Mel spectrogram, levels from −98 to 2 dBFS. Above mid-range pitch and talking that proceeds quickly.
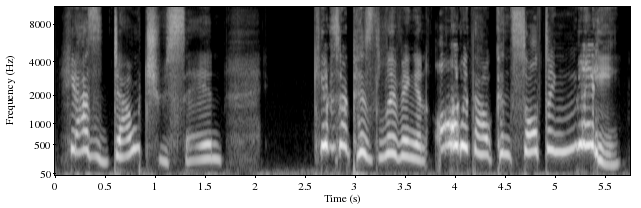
No: very high, 330 Hz; average, 155 wpm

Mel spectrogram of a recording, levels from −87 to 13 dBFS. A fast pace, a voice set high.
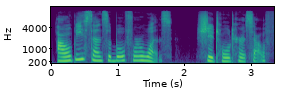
No: average, 145 wpm; very high, 255 Hz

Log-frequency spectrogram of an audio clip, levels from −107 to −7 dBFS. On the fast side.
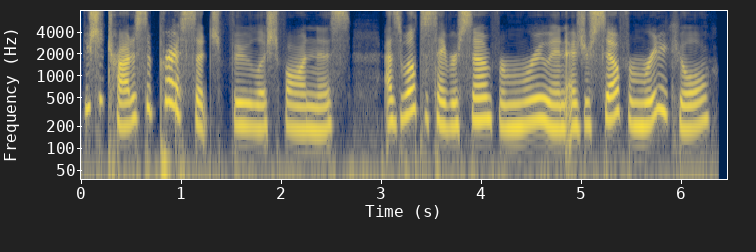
No: average, 185 wpm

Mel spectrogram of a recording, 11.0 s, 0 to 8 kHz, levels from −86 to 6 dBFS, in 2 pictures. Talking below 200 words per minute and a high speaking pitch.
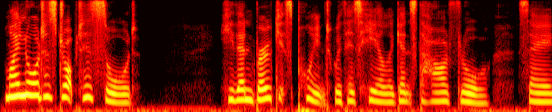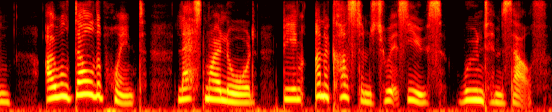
Yes: average, 185 wpm; high, 220 Hz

